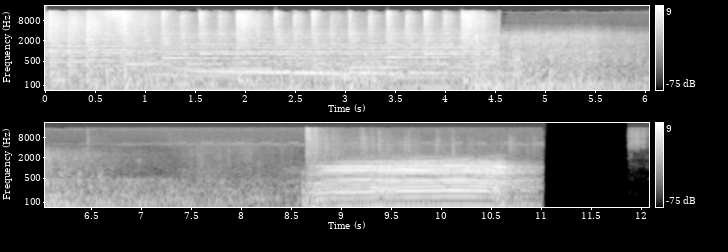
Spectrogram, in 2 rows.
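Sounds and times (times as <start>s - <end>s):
low rumble: 0.6s - 8.6s
deep creature-like call: 1.2s - 4.5s, 8.6s - 11.0s.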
